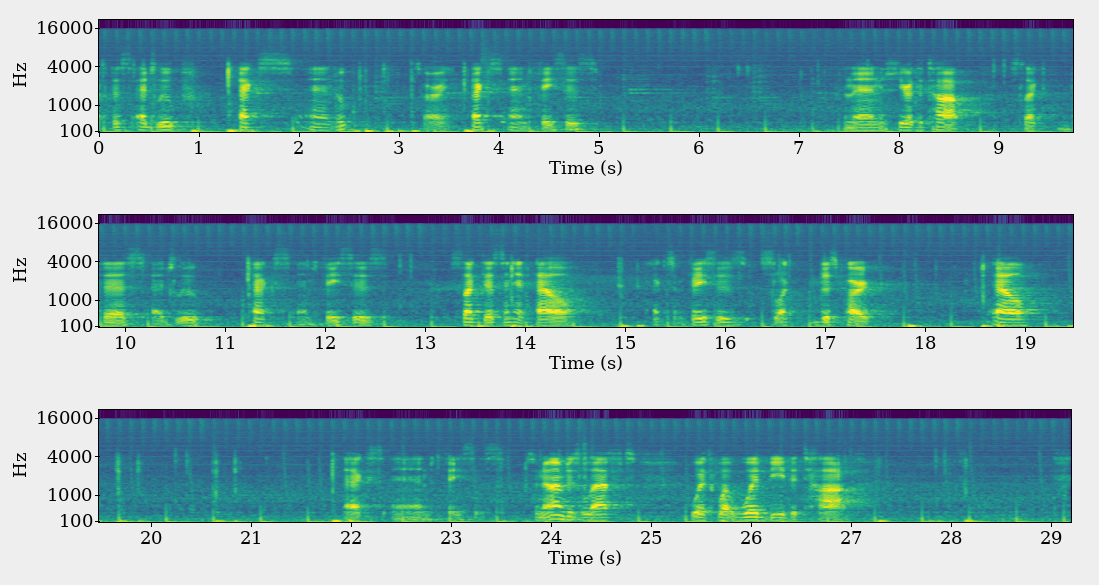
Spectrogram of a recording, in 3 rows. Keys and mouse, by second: 0.5 x, 2.1 ctrl+z, 2.9 x, 6.4 middle click, 8.1-11.1 drag, 10.4 x, 13.1 l, 14.1 x, 15.8-17.4 right drag, 17.8 l, 18.9 l, 19.8 l, 21.0 x, 27.0-28.1 drag.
